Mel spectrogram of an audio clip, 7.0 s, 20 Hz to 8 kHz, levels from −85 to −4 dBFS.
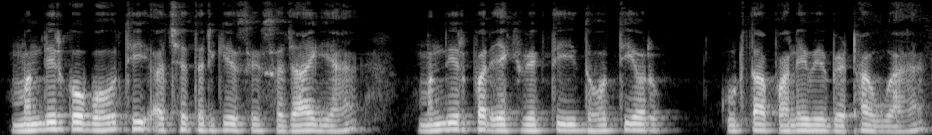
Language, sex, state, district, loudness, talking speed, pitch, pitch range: Hindi, male, Jharkhand, Deoghar, -20 LUFS, 190 wpm, 130 Hz, 125-140 Hz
